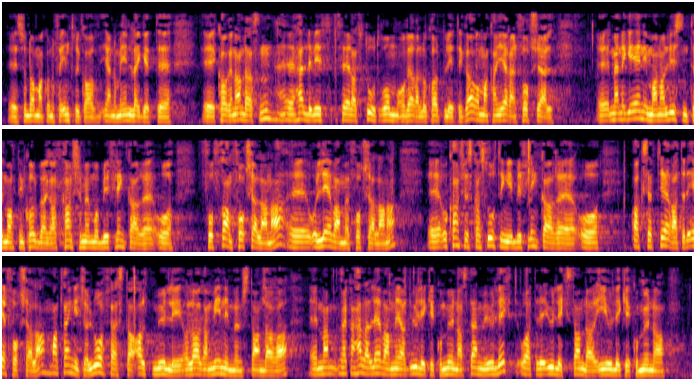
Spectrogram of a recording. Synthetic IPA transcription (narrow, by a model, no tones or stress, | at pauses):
sɔmd̪ɑːmɑnkʉnːəfoːɪnt̪ʰɾʏkːɑʋjɛnːɔmɪnlɛɡːət̪ʰɪl | kʰɑʁɪlɑnd̪əʁsn̩ɦɛld̪ɪʋiːssɔɛʁɾd̪ɛt̪st̪uːʁt̪ɾʊmːɔʋæːɾəlʊkʰɑːlpʊliːt̪ɪkəɾɔmɑnkʰɑnjeːɾəæɪnfɔʁʂɛl | mɛnɛɡæɾeːnɪmɛɑnɑlyːsn̩t̪ʰɪlmɑʁt̪ɪnkʰɔlbæɾɡɑt̪kʰɑnʂəmɛmɔbliːflɪŋkɑɾəʔɔ | foːfɾɑmːfɔʁʂɛlːəʁnəɔleːʋɑmɛfɔʁʂɛlɑnə | ɔkʰɑnʂəskɑst̪uːɾt̪ʰɪŋːəbliːflɪŋkɑɾəɔ | ɑksɛp̚t̪ʰeːɾəɑt̪d̪ɛːɾfɔʁʂɛlːəɾmɑnt̪ʰɾɛŋːəɾɪçːəɔloːʋfɛst̪ɑʔɑlt̪mʉːlɪɔlɑːɡɑmiːnɪmʉmst̪ɑnd̪ɑɾɑ | mɛnmɛkɑnɦhɛlːəɾleːʋɑmɛɑt̪ʉːliːkəkʊmʉːnəɾst̪ɛmːəɾʉːliːkt̪ʰɔ̰ɑt̪d̪ɛɛɾʉːliːkst̪ɑnd̪ɑʁd̪ɪʉːliːkəkʰʊmʉːnəɾ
